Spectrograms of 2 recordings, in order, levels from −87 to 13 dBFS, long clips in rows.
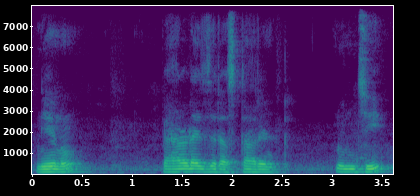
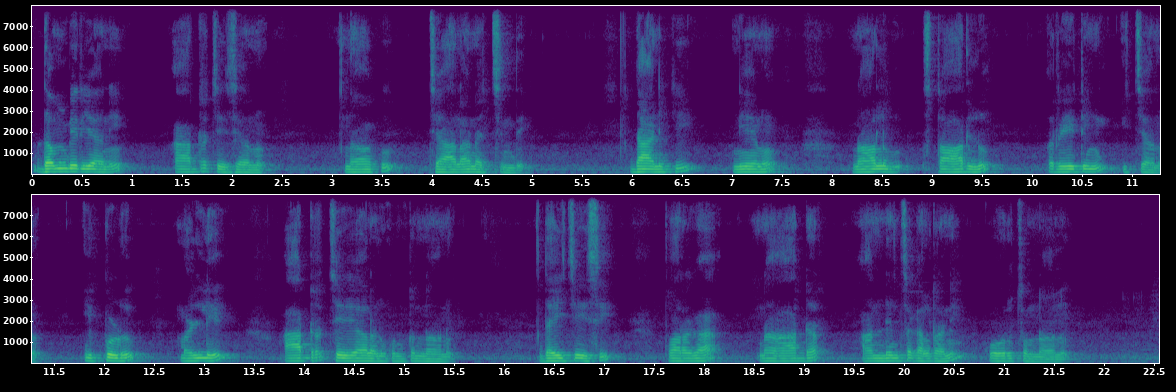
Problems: constant background noise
